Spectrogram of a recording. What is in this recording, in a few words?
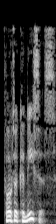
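"photokinesis", British English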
